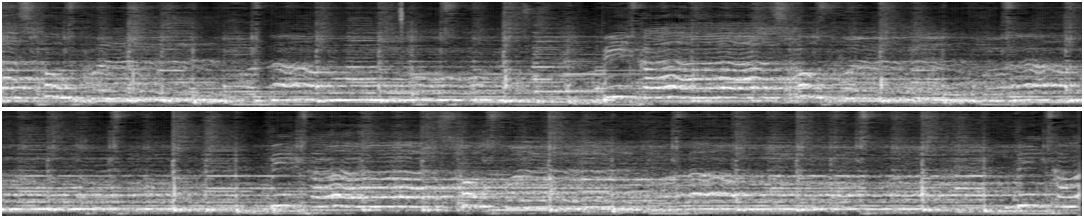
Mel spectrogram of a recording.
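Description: Live band music with a singer, electric bass and acoustic guitar playing steadily under the vocal line.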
